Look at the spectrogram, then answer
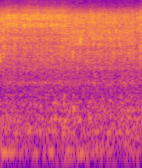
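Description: Tap water gushes in a steady, close, unbroken stream, filling a container of salted water used for soaking brass cartridge cases.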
